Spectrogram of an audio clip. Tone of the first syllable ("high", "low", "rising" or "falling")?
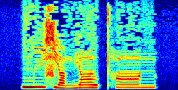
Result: high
